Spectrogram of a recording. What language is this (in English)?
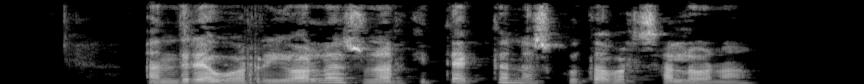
Catalan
